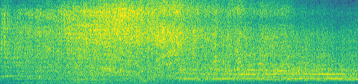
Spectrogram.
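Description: Passenger coaches of a steam-hauled express running past at speed: a steady, loud rush of wheels on rails. About four seconds in, a steady whine joins it.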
